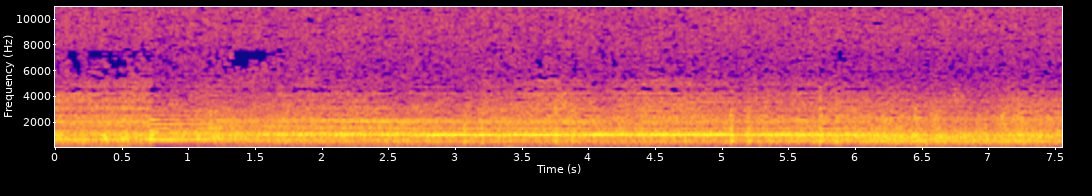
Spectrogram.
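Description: A diesel railcar running past at a distance, with steady engine and rail noise, gives one short horn blast just under a second in.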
